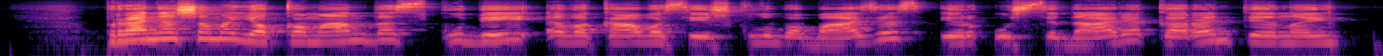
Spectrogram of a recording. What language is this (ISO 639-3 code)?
lit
